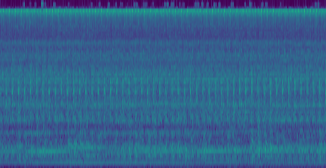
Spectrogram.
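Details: Toyota Prius hybrid petrol engine idling just after start with a faint uneven stumble about twice a second; slight misfire. A knock near the flywheel damper between engine and gearbox is also suspected.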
